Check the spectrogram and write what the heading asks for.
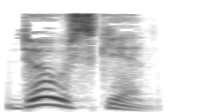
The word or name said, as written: doeskin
